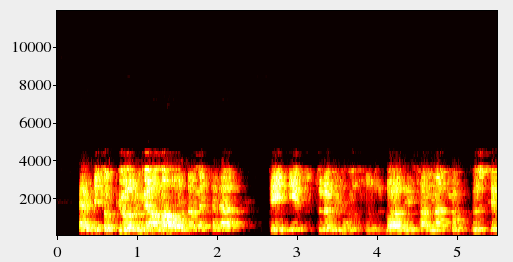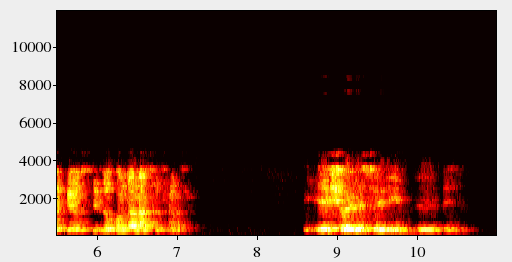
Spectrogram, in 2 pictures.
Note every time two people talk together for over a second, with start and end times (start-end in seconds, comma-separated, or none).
none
